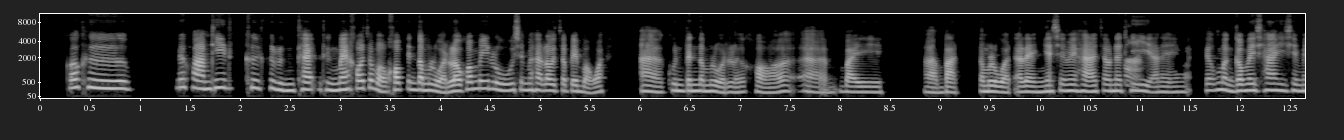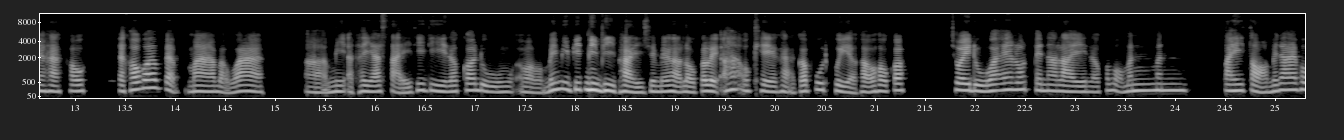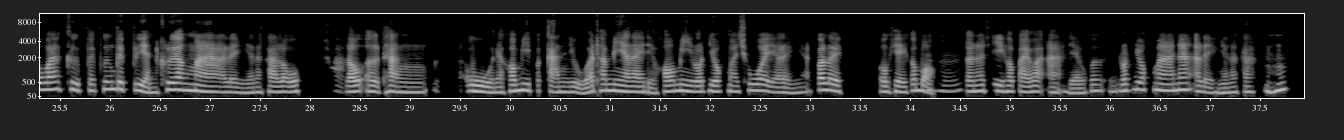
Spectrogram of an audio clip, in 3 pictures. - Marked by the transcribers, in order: none
- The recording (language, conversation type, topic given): Thai, podcast, การหลงทางเคยสอนอะไรคุณบ้าง?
